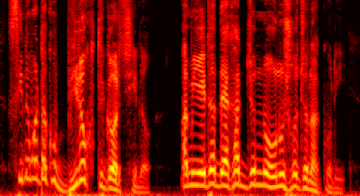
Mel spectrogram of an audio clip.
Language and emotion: Bengali, disgusted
